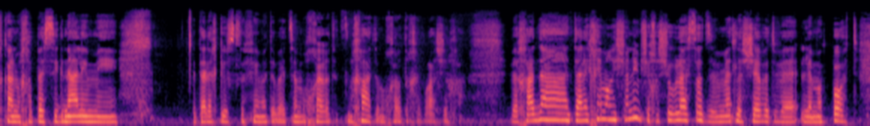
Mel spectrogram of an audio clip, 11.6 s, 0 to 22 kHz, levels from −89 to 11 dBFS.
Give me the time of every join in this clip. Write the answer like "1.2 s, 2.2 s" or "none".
2.6 s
